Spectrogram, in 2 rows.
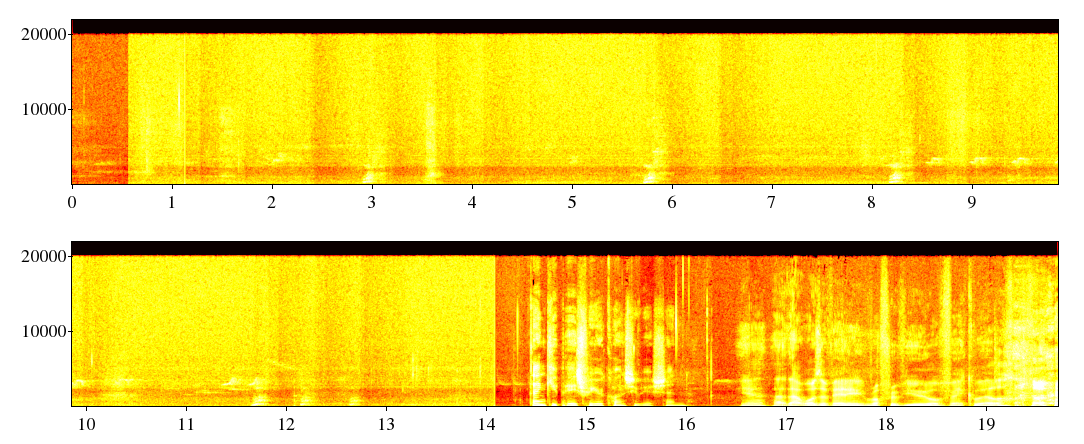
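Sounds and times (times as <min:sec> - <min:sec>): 
steady low hum: 0:00.0 - 0:19.7
dog doing small barks and soft yips while dreaming: 0:05.7 - 0:06.0
speech: 0:14.5 - 0:19.7
laughter: 0:18.9 - 0:19.7.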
